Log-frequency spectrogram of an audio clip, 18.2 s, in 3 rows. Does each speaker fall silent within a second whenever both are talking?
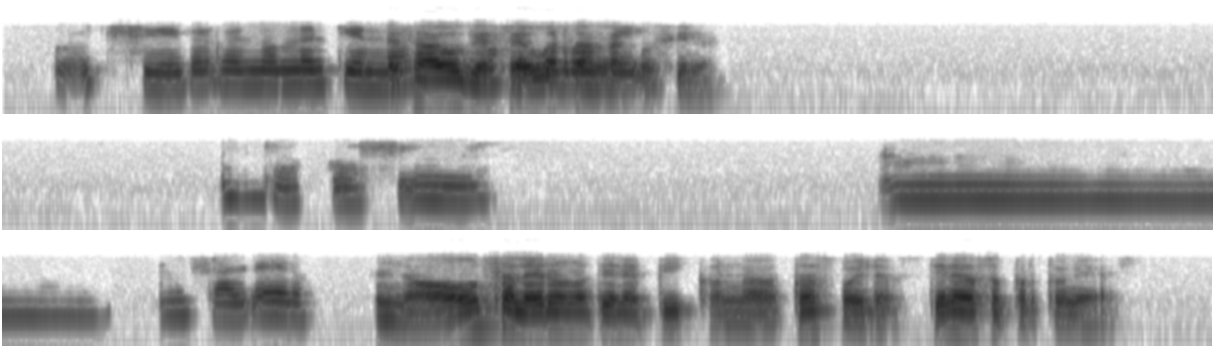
No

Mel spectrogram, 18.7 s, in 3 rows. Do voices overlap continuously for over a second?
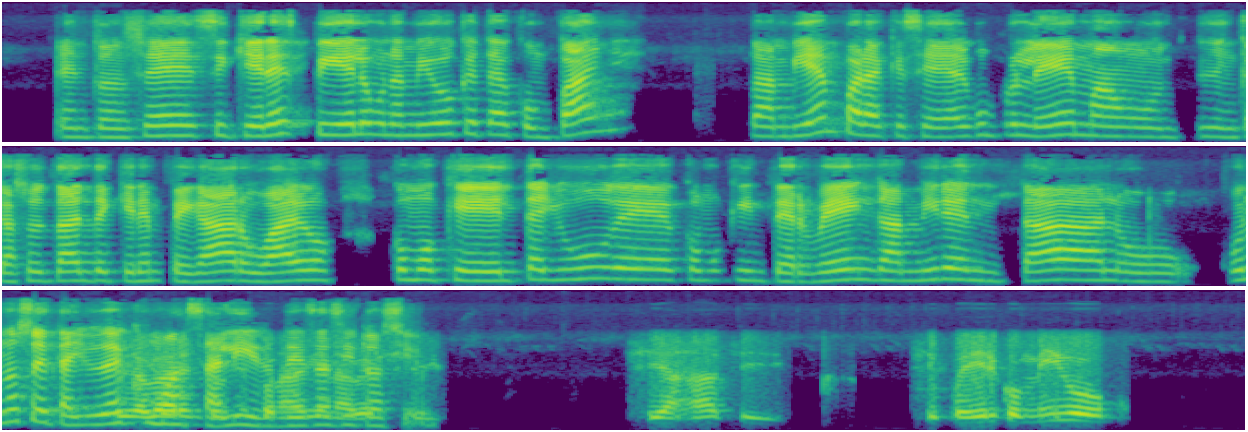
Yes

